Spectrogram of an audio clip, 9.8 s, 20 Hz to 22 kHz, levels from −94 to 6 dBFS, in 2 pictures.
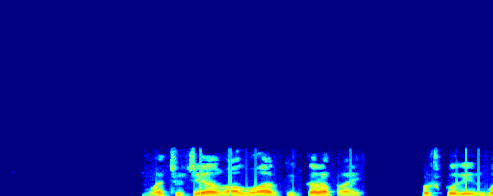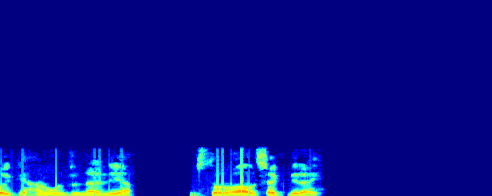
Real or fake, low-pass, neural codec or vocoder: real; 5.4 kHz; none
